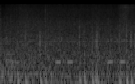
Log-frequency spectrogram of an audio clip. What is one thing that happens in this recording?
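Water splashes under a vehicle.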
